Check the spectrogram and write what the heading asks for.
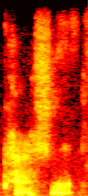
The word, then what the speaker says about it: passionate: So it's spelled N-A-T-E, but in my head, when I picture it, it sounds more like an N-I-T, right? Passionate.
